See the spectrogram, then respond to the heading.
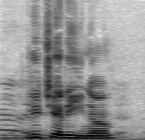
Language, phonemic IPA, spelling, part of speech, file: Italian, /ˈɡli.tʃe.ˈri.na/, glicerina, noun, It-glicerina.ogg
